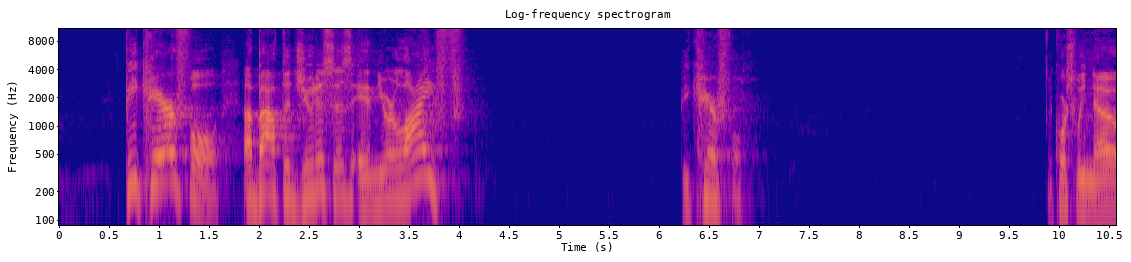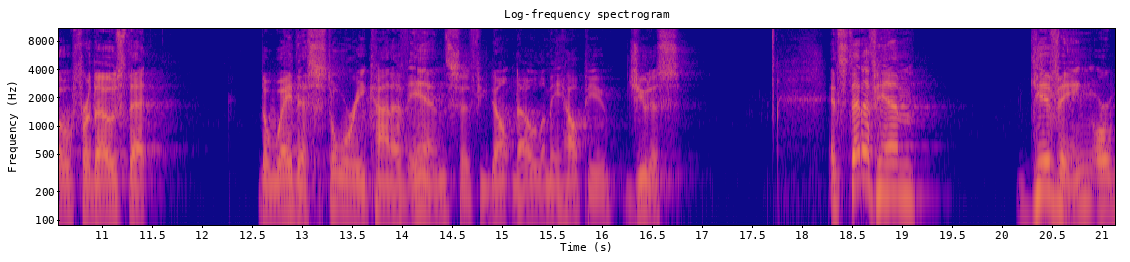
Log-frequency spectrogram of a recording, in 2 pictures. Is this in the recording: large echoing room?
yes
